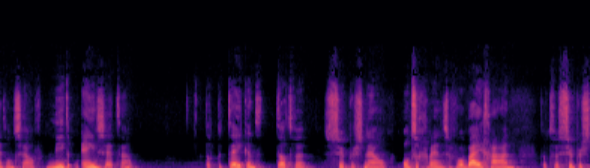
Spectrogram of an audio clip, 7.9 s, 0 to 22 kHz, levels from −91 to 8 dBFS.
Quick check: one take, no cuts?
no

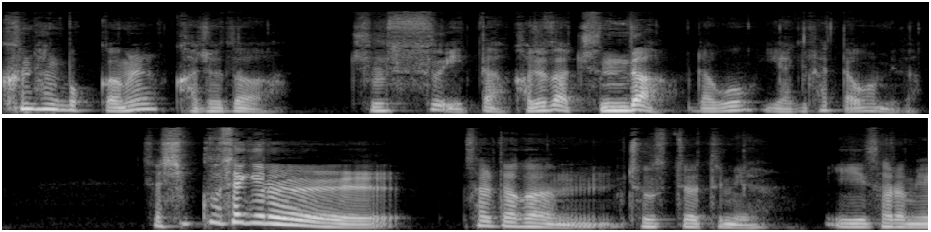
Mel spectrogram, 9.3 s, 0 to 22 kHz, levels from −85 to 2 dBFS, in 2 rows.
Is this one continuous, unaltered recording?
yes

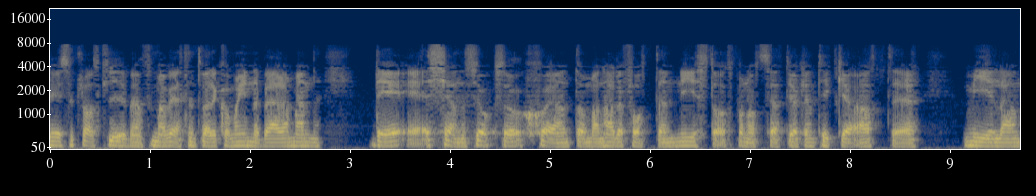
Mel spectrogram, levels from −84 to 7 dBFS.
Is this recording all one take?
yes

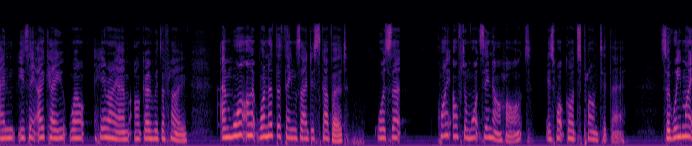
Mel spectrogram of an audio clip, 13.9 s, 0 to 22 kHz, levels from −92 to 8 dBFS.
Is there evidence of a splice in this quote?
no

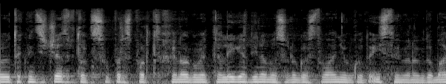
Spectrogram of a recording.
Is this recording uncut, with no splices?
no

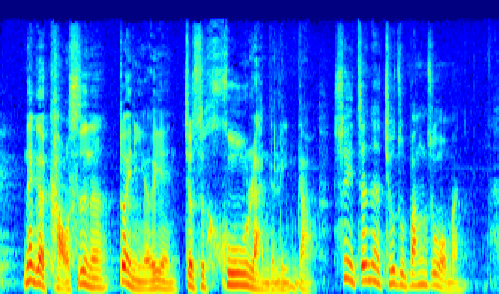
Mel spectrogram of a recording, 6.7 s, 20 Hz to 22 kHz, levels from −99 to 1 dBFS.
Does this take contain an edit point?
yes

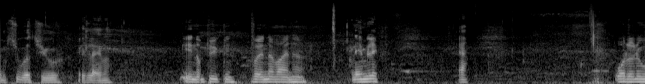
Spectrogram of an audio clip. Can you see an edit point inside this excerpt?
yes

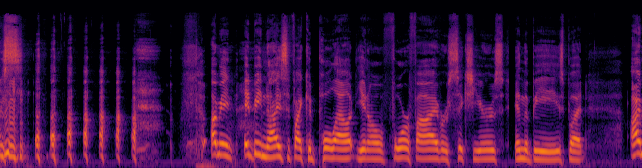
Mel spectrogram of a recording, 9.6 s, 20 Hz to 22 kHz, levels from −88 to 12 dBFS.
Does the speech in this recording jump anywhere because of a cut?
yes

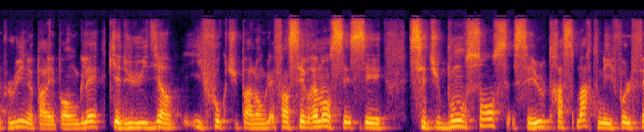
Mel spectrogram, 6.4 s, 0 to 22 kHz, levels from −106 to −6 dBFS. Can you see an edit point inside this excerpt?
yes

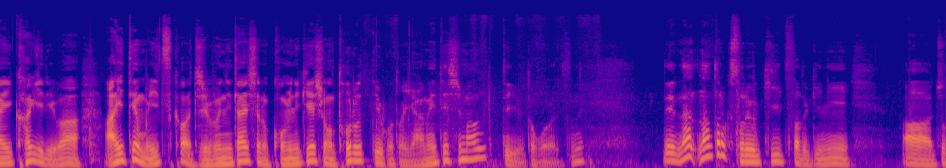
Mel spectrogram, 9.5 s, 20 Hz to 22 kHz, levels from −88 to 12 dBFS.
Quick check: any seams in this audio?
no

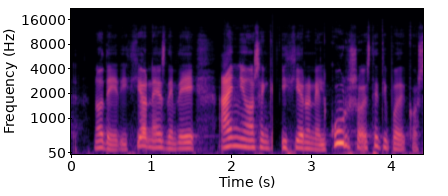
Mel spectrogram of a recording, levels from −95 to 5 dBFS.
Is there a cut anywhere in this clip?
yes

